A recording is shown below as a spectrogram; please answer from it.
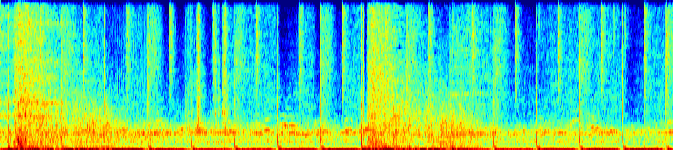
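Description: Wild geese on water honk repeatedly and loudly nearby during a goose hunt. The calls come in a busy, overlapping series over a low rumble, with sharp percussive cracks mixed in.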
